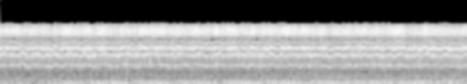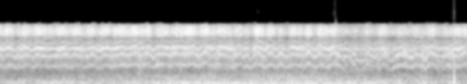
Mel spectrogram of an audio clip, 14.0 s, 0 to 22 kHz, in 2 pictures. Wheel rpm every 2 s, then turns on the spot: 220, 220, 210, 210, 220, 220, 200.
none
